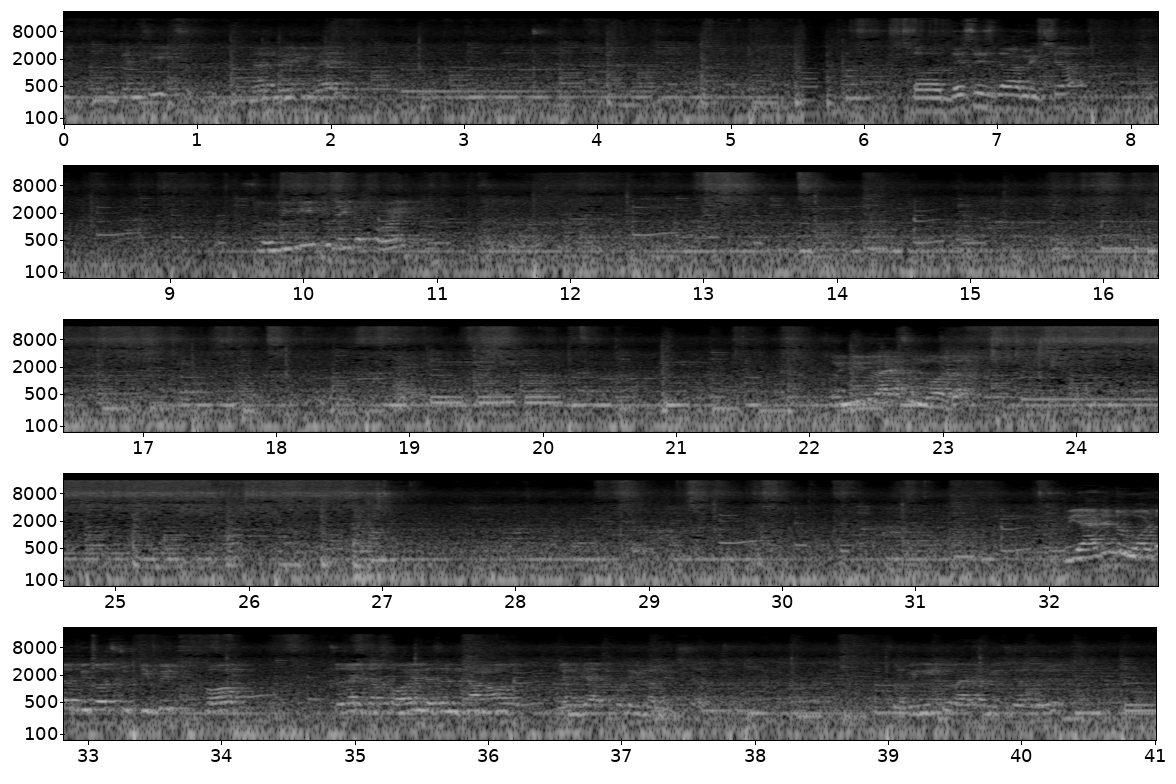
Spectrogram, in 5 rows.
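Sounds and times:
background music: 0:00.0 - 0:41.0
steady hiss: 0:22.7 - 0:27.2.

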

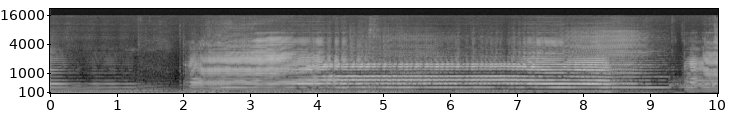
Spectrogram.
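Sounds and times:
low bass drone: 0:00.0 - 0:10.0.

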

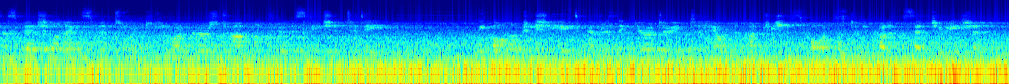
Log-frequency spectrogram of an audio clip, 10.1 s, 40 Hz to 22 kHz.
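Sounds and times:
electric train rumbling: 0:00.0 - 0:10.0
public-address announcement: 0:00.0 - 0:10.0.

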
